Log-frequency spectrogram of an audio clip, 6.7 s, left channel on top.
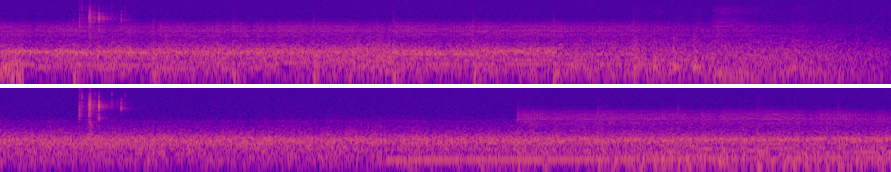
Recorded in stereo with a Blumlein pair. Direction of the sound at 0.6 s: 20° right.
